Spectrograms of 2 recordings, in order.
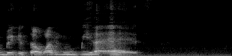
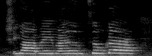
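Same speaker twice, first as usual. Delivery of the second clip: high, sassy gossip delivery, much higher; mock gossip squeal, pitched way up; gossipy girlfriend voice; 10 semitones higher, 4 dB louder than usual. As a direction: spill the tea like a messy girlfriend.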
